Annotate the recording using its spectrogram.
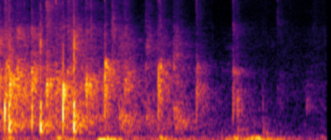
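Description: Audience applauding, with many separate hand claps that thin out and die away over the last second.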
